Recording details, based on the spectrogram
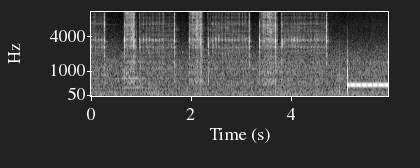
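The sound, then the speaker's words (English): A few sharp clicks and brief scratchy bursts of telephone handset handling as a call is being placed, then a steady, unbroken telephone dial tone starts and holds to the end, clear with no voices. “Do you think I should call my mom? An excellent idea. There are phones literally everywhere.”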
